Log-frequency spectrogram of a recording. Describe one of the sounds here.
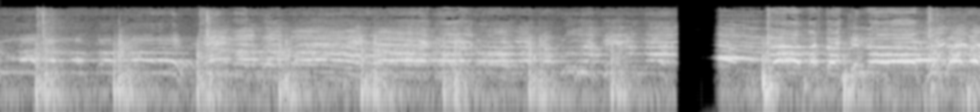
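A group of performers sings and chants.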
